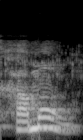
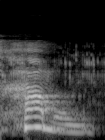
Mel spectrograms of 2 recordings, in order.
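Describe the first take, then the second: First: The stress is on the last syllable. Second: The stress is on the first syllable. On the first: The speaker calls it right. "tú dices jamón" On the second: The speaker calls it wrong. "tú no dices jamón"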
